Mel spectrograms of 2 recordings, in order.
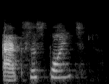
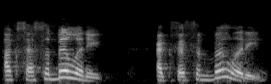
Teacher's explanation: access has the stress on the A. Accessibility has the stress on ability.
